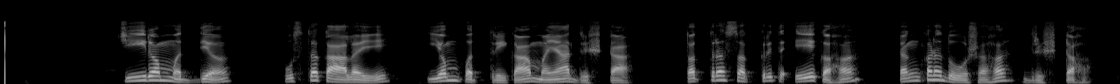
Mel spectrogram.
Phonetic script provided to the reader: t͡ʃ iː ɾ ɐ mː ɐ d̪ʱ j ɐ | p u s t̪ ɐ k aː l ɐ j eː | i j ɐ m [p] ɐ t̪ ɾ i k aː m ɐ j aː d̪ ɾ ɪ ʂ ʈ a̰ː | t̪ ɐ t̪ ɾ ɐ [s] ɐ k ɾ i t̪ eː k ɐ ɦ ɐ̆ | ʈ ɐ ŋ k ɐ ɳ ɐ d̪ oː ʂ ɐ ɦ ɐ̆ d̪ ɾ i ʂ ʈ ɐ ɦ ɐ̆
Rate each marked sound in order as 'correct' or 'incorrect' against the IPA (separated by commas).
correct, correct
